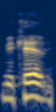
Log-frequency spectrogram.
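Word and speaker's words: Michel: I was reading this book called American Terrorist by Dan Helbeck and Lou Michael, I don't know how you pronounce it. There's no A in there, right? – Oh, A. Michelle. – Michelle.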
